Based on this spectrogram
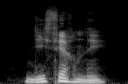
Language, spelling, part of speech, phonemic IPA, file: French, discerner, verb, /di.sɛʁ.ne/, Fr-discerner.ogg
- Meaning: to discern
